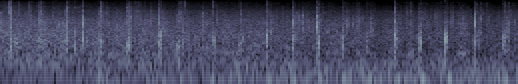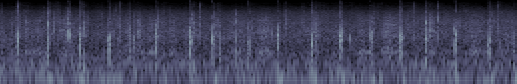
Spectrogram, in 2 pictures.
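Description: A runner's footsteps striking a stony fell path, about three steps a second, over a steady low rumble.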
